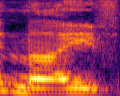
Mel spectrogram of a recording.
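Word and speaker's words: knife: नाइफ इसको नाइफ नहीं पढ़ते हैं। इसको पढ़ेंगे नाइफ। नाइफ क्यों पढ़ेंगे? क्योंकि एन के के बाद है तो के साइलेंट हो जाएगा। के के पहले है तो के साइलेंट हो जाएगा। के के बाद एन है तो के साइलेंट हो जाएगा इसलिए नहीं पढ़ा जाएगा।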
